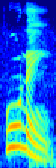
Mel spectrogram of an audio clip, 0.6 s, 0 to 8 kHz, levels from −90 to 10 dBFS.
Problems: none marked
